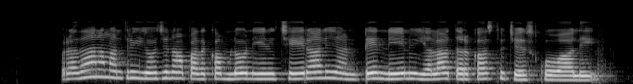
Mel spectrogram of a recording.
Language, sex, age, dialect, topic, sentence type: Telugu, female, 60-100, Central/Coastal, banking, question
